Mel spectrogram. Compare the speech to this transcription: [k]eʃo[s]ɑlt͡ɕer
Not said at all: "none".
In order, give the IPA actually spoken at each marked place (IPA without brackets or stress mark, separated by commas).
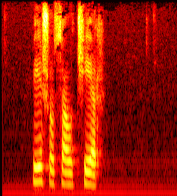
p, s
